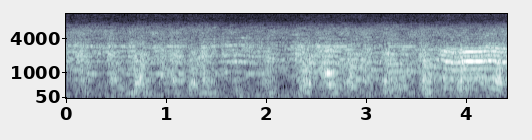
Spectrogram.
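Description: Large dressmaking scissors snipping through cotton cloth with soft, repeated crunches, under faint background music that swells near the end.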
